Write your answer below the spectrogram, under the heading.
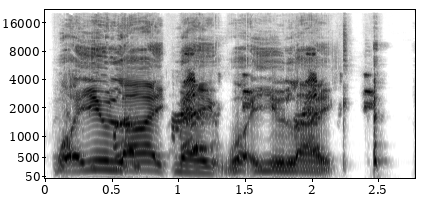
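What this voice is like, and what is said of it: Put-on Cockney accent. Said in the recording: “I can say that in a Cockney accent”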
